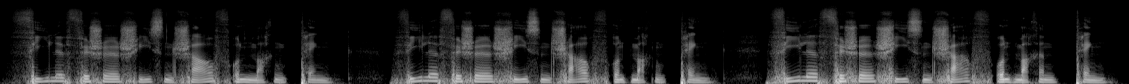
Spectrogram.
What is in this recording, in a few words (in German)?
sibilanten plosive; img stageline dm-9s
